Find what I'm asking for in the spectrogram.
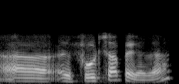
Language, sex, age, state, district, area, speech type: Telugu, male, 18-30, Telangana, Hyderabad, rural, conversation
